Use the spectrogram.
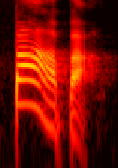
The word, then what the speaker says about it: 爸爸: Next, 爸爸.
